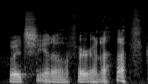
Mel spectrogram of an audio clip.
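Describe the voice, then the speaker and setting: A man's voice: medium pitch, gravelly, breathy edge. A man streaming a game, giving casual, joking commentary with wry asides and frequent laughter. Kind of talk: let's-play commentary.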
